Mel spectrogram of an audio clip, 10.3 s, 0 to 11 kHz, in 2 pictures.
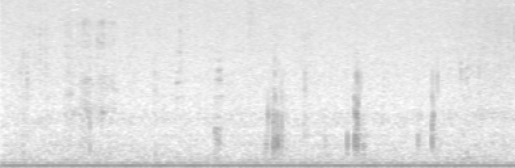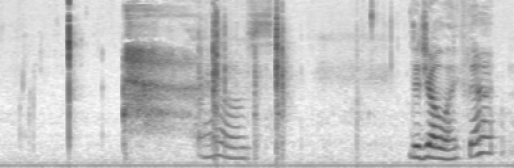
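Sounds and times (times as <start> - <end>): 
person sipping a drink: 2.1 - 7.2
hissy slurping suck: 2.2 - 4.5
speech: 7.6 - 7.8, 9.2 - 10.2.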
